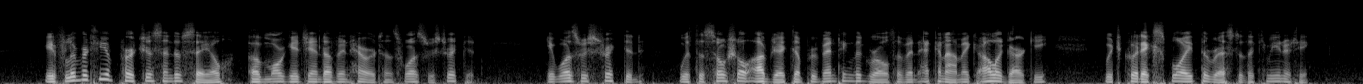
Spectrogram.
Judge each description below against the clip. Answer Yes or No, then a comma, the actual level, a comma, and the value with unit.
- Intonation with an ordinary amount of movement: Yes, average, 4.6 semitones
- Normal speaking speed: Yes, average, 165 wpm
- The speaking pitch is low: Yes, low, 125 Hz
